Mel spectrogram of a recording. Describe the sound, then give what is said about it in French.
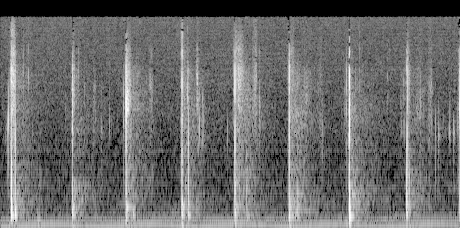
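Steady footsteps of someone walking, about nine crisp, evenly spaced steps at an unhurried pace, with a faint low hum running underneath and no talking. “Et marche. Marche.”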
